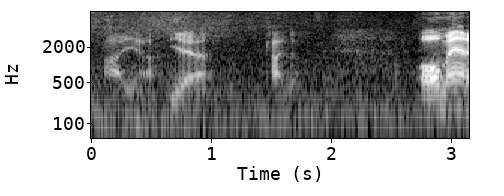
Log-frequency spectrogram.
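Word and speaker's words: Hagia: Aya. It's like a Y sound. It's like Instead of a just G. almost pretend the H isn't there. Aya. But then the G is a Y sound. Aya.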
